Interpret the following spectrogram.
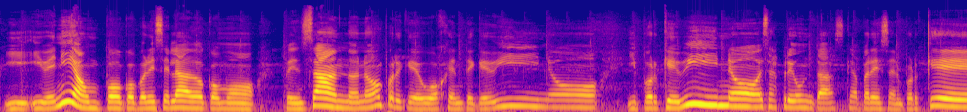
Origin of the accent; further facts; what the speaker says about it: Argentina; born there; Sentía que en realidad era más colombiana que argentina. Así en esa tierna juventud decía, nací por equivocación en Argentina, ¿no?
